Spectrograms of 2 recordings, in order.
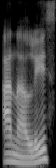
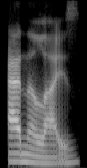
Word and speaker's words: analyze: Jadi bukan analis tapi analyze.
